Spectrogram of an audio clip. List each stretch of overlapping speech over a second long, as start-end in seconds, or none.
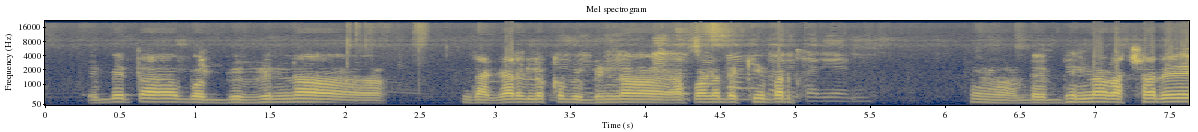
3.4-5.2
